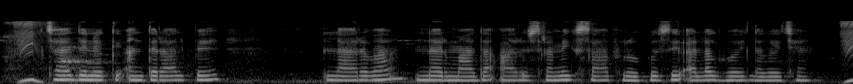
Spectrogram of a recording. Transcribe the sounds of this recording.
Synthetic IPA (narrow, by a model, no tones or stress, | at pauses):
t͡ʃʰɛːd̪ɪnõkeʔə̃nt̪əɾaːlpe | laːɾʋanəɾmaːd̪aʔaːɾuʃɾəmɪksaːpʰɾuːpõseʔələɡɦoːləɡɛt͡ʃʰɛ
